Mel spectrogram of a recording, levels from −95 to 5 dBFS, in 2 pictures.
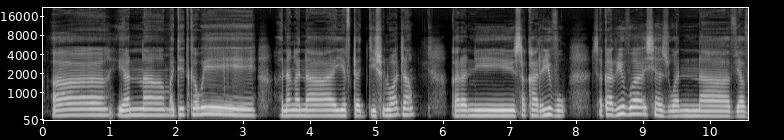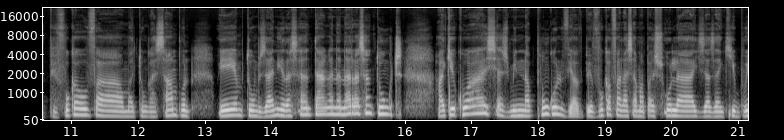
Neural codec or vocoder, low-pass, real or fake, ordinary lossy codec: none; none; real; none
